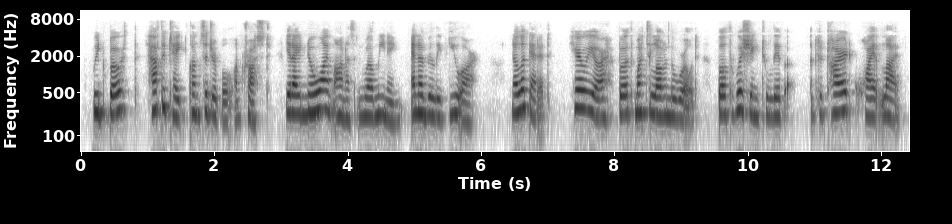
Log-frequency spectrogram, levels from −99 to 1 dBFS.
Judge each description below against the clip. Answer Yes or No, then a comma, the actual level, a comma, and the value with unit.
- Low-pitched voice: No, high, 220 Hz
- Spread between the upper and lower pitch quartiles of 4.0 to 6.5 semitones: No, average, 2.9 semitones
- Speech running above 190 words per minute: Yes, fast, 205 wpm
